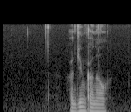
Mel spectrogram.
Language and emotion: Russian, neutral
